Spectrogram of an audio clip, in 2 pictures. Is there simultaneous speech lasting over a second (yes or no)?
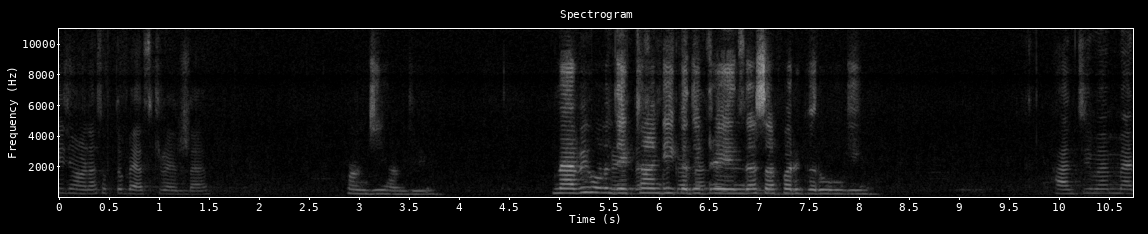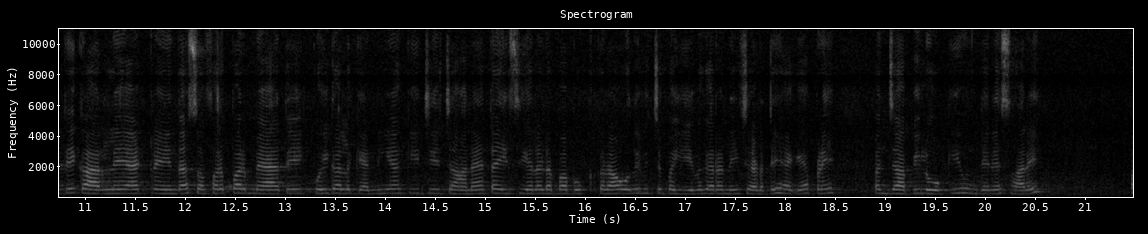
yes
